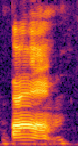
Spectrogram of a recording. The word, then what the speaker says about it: bomb: silent d at det and then i see the m so i know it's gonna be silent bomb okay so silent b is after an m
